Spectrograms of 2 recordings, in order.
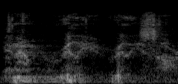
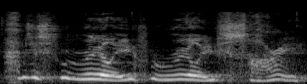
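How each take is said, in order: First: Unvoiced hushed; whispered sorry. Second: High, slow, teary; tearful sorry. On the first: Sinner praying to Jesus, whispered sorry. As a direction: whisper the word really. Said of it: "pair: whispered sorry". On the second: Retold or imitated. Crying grandson apologizing, high teary sorry. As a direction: sob the word really. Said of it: "pair: child's sorry".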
